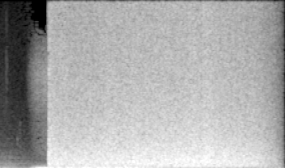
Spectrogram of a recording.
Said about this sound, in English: What a view on the West Coast. Big storms, big seas, and strong winds whipping up waves in Tofino. The surf expected to be higher through the weekend and perhaps even longer as more storms hit approach the coast into next week.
